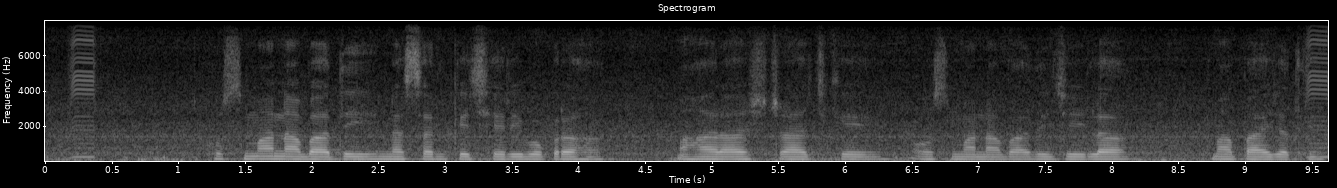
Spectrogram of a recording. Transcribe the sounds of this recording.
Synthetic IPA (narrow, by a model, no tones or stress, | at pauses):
ʊsmaːnaːbaːd̪inɐsəlket͡ʃʰeːɾibokɾəɦ | məɦaːɾaːʃʈɾaːd͡ʒke | ʊsmaːnaːbaːd̪id͡ʒiːla | mãpaːid͡ʒaːt̪ʰe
